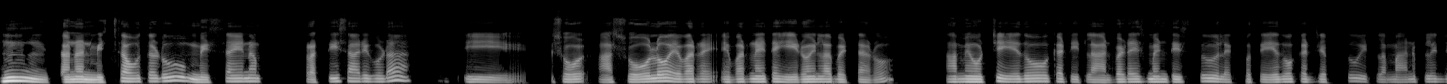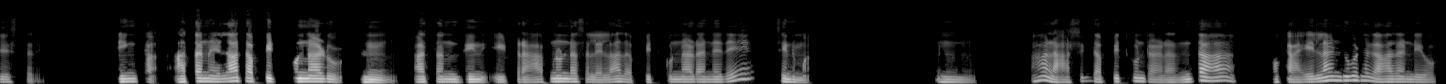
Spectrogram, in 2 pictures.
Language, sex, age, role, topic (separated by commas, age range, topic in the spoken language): Telugu, male, 20-24, guest, మీకు అత్యంత ఇష్టమైన సినిమా ఏది, ఎందుకు?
